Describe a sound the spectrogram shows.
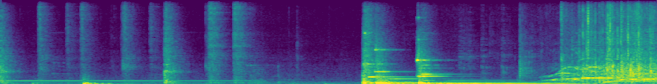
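A small ensemble plays a few sharp, sparse notes on strings and percussion.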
